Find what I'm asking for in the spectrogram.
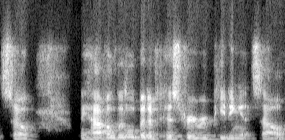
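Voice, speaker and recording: With a bright, sharp tone, a man talks in an American accent. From United States. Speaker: foreign policy expert. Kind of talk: panel discussion. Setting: web session.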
